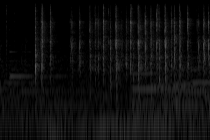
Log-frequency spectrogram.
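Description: Quick bursts of keystrokes on a computer keyboard as a quest name gets typed into a website, close and fairly quiet, with short pauses between runs of taps.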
